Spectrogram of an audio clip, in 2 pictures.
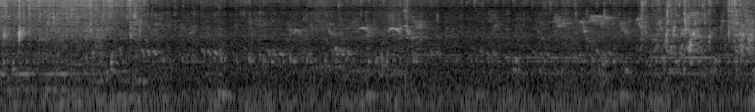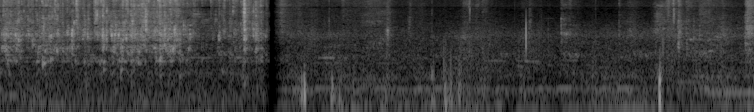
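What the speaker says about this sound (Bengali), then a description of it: "আমি মাছগুলা ধুয়ে পরিষ্কার করে নিয়ে আসছি" Freshly caught rohu fish are rinsed by hand in water outdoors, with faint continuous splashing, sloshing and trickling and a few sharper splashes near the end.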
